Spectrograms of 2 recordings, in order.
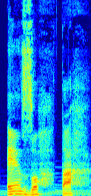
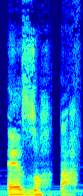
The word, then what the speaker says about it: exhortar: And exhortar, that's urge, is to admonish. Urge, exhortar. Look the R here, gives sounds to or and ah. To urge, exhortar.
